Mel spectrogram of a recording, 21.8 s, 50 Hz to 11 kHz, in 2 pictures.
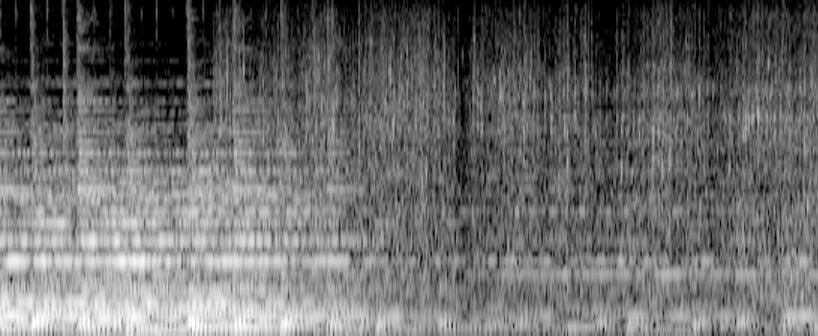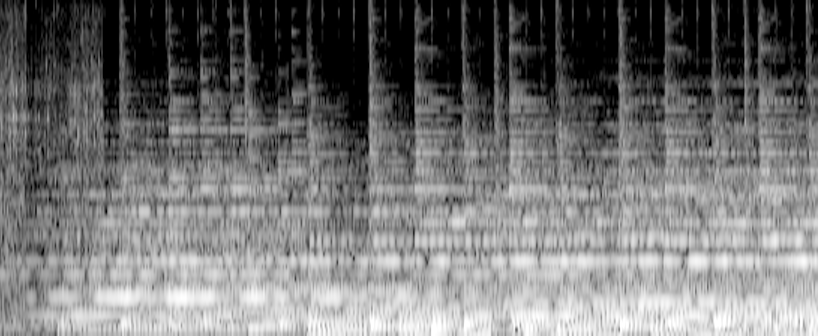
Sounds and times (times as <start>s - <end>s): Stream: 0.0s - 14.7s
Music: 0.0s - 21.8s.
